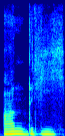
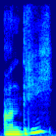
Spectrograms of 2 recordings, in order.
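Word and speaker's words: Андрий: Андрей, это та же самая история, что с Сергеем и Сергием. То есть, если мы говорим о традиционном книжном церковно-славянском произношении, то мы не можем посчитать это как Андрей. Он был бы тогда Андрей, что мы имеем в русском языке. А так как у Гоголя это имя пишется через «и», то значит и ударение будет Андрей, так же как Сергей, иначе был бы Сергей.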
